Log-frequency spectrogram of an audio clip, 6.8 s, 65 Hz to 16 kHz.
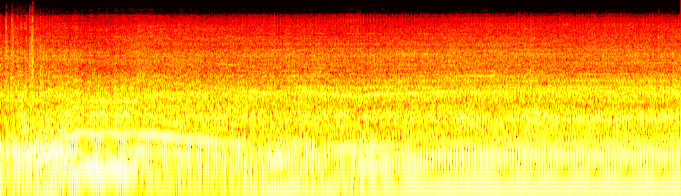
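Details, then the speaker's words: Westinghouse iGen 2500 inverter generator, already warmed up, after its carburetor problem was fixed. Switched to run with efficiency mode off and given one pull, it catches at once and settles to a steady, even hum with no hunting or surging. Normal running. "now uh this thing starts no problem so switch it to run cuz it's already warmed up"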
